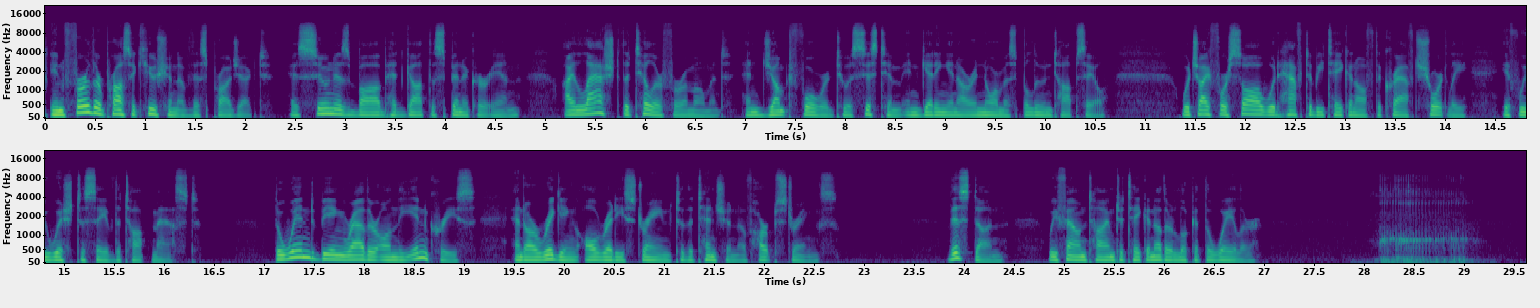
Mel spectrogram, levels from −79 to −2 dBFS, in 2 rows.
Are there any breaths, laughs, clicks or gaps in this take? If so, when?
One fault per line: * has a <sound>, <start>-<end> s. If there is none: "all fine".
* has a breath, 27.9-29.4 s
